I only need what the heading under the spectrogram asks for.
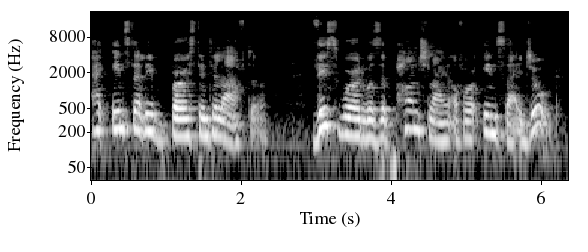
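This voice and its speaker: An older woman reads aloud at an unhurried pace, her mellow, lowish voice rising and falling with lively storytelling emphasis. She sounds close to a desk webcam in a quiet home study. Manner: expressive, warm storytelling with dramatic emphasis. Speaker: author reading a foreword. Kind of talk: reading aloud from a book. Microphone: webcam at desk, close framing.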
